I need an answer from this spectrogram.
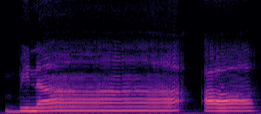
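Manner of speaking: بنا آ with a long drawn آ and no nun; pausal recitation. Shown as a demonstration. Teacher showing the pause on بنا آ. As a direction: stop on بنا and stretch آ for two counts. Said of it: "فرق پڑا؟".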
